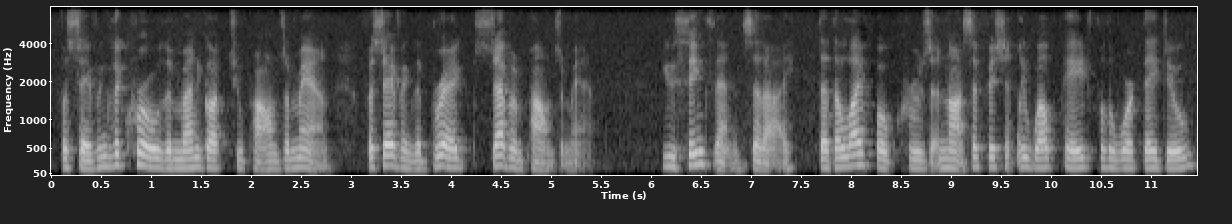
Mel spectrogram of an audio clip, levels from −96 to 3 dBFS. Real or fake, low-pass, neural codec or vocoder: real; 7.2 kHz; none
